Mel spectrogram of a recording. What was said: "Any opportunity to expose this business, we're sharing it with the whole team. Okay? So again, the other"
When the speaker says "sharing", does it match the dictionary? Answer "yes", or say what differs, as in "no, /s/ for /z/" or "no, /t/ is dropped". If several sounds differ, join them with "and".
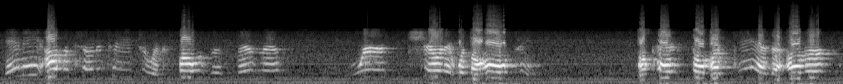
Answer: yes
